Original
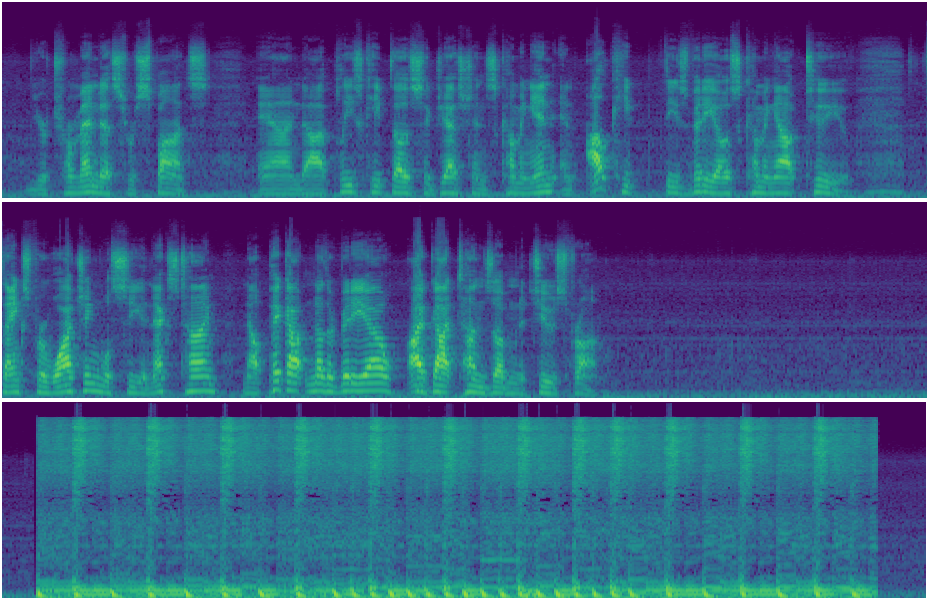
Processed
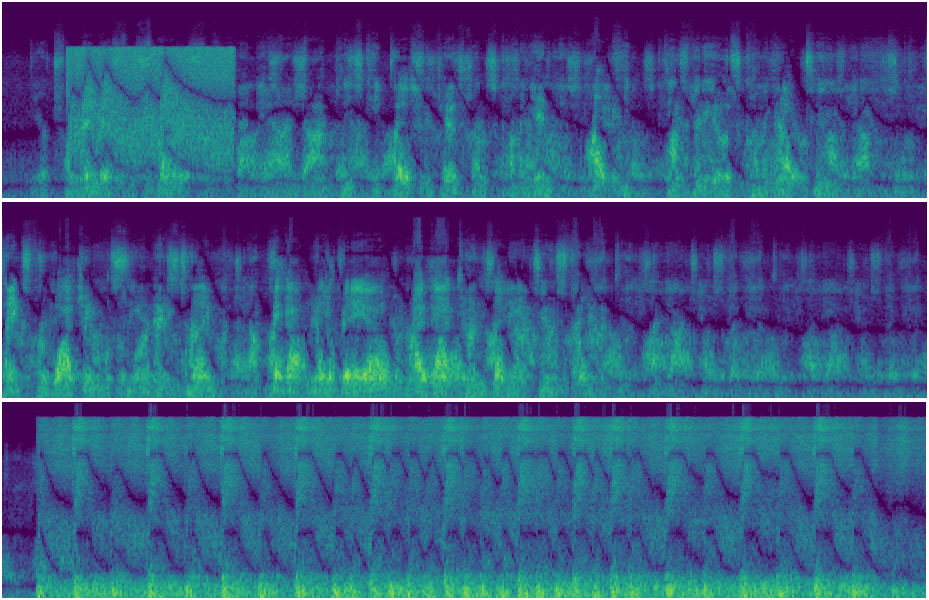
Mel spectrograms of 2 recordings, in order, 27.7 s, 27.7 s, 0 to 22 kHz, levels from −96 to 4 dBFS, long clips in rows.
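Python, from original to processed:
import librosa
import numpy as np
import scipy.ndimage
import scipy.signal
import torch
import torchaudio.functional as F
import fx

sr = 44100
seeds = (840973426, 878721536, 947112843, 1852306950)

y = fx.echo_alternate(x, sr, ms=785, hz=1500.0, feedback_pct=71, wet_db=-7.5)
y = fx.spec_paint(y, sr, seeds[0], shape='noise', start_s=0.64, length_s=1.69, low_hz=440.0, high_hz=8400.0, level_db=-27.0)
y = fx.whisperise(y, sr, seeds[1])
y = fx.peak_eq(y, sr, hz=440.0, db=10.0, octaves=0.51)
y = fx.env_phaser(y, sr, low_hz=220.0, high_hz=1400.0, full_db=-15.0)
y = F.gain(torch.from_numpy(y), -1.5).numpy()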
